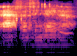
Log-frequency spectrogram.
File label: Robot voice, "accessing data"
